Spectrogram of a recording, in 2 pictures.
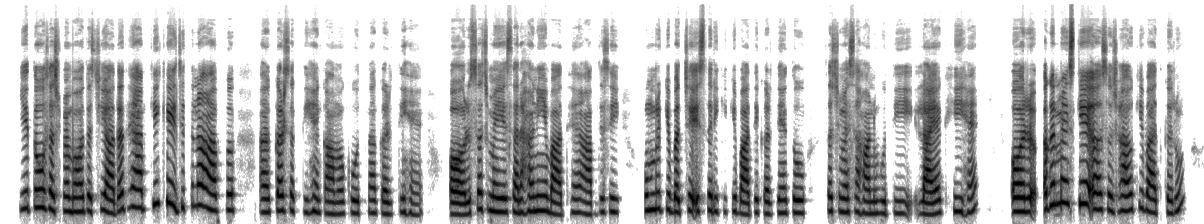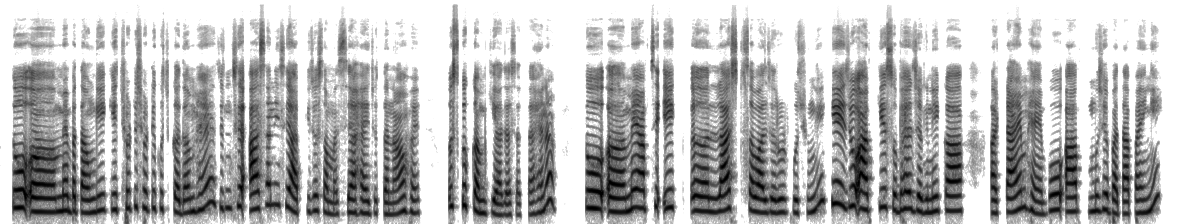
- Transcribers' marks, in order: tapping; in English: "लास्ट"; in English: "टाइम"
- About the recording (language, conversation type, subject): Hindi, advice, काम के तनाव के कारण मुझे रातभर चिंता रहती है और नींद नहीं आती, क्या करूँ?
